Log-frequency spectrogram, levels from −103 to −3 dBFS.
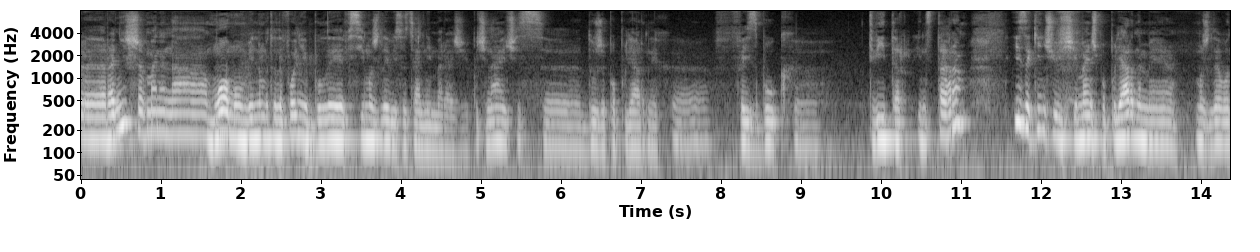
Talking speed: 100 wpm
